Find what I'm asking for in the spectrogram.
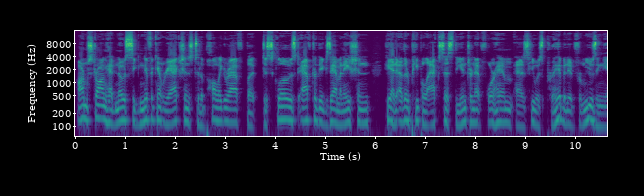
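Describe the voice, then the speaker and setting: A man playing a deliberate, fact-minded judge in a courtroom readers theater, speaking in a formal, measured and slightly halting way. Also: medium pitch, fairly bright tone, close to an everyday voice. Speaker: judge reading and questioning counsel.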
